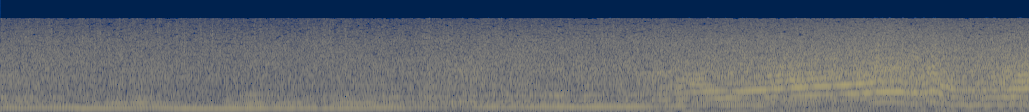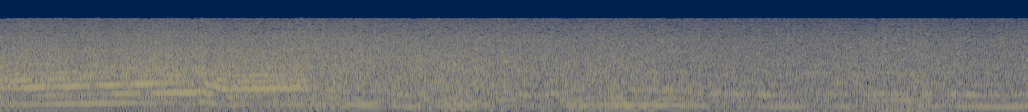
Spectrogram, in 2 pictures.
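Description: A racing car engine roars, rising and falling in pitch as it revs up and shifts gears.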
